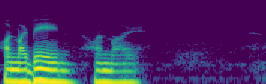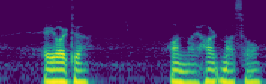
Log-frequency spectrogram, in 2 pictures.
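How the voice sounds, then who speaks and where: A man leads a guided meditation in a low, mellow, hushed voice. He speaks very slowly and deliberately in short phrases with long pauses, and his delivery is completely flat.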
